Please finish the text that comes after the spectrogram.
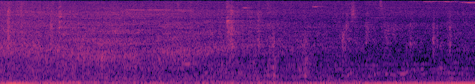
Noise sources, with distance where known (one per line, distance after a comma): engine of unclear size, far
person or small group talking, near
